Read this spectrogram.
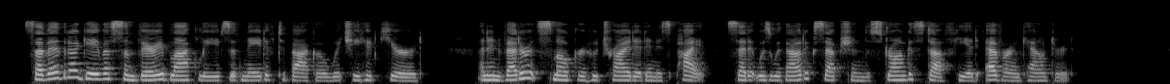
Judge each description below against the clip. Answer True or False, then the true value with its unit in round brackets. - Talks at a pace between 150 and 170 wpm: False (180 wpm)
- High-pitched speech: True (200 Hz)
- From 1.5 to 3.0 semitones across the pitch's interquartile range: True (2.5 semitones)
